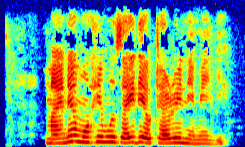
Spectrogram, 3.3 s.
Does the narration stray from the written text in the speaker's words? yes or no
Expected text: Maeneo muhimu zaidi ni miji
yes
